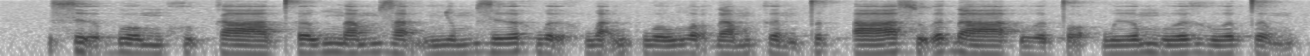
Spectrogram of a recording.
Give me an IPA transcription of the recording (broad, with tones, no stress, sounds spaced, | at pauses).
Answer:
s ɨ̰˧˨ ə̯ ɓ o˨˩ m x ṵ˧˨ k aː˨˩ t̪ʰ ə˨˦ w n a˨˦ m z a̰˧˨ w ɲ ə˨˦ m z ɨ˨˦ ə̯ h w ə̰ː˧˨ h w a̰˧˥ w h w o˨˦ w l ɔ̰˧˨ ɗ a˨˦ m k ə˧˩ n t̪ ə˦˥ t̚ ʔ aː˨˦ s ṵ˧˥ ə̯ ɗ aː˧ ʔ u˨˩ ə̯ t̪ ɔ̰˧˨ h w ɨ˨˦ ə̯ m u˨˦ ə̯ ɣ u˨˦ ə̯ t̪ ə˧˩˨ m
